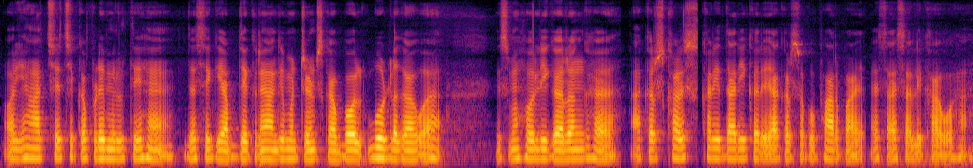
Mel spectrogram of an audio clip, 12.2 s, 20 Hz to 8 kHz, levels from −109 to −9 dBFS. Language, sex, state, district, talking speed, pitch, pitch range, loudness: Maithili, male, Bihar, Supaul, 190 wpm, 130 Hz, 125-135 Hz, -25 LUFS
